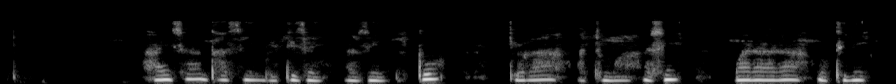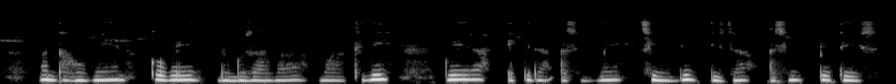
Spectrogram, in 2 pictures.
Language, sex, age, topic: Gamo, female, 25-35, government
